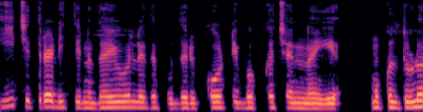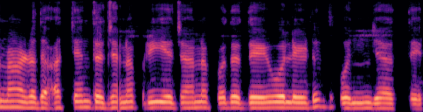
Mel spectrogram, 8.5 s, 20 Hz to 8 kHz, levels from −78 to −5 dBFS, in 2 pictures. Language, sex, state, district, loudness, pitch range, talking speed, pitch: Tulu, male, Karnataka, Dakshina Kannada, -22 LUFS, 140-150 Hz, 115 wpm, 145 Hz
